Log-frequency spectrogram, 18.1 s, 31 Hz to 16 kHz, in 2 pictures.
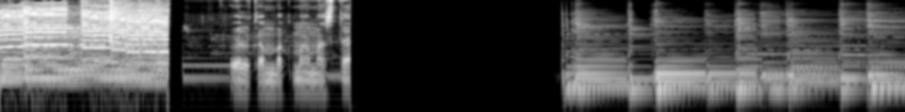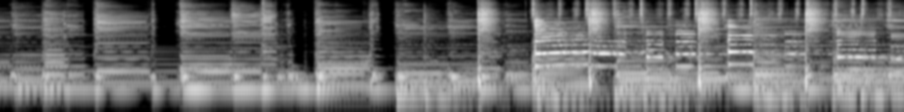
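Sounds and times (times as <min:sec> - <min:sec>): strummed acoustic guitar: 0:05.6 - 0:18.0.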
